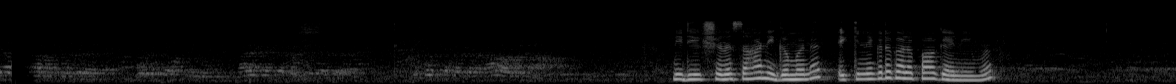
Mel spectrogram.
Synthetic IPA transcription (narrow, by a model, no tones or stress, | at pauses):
niɾiːkʂənəsaɦaniɡəmənəekinekəʈəɡaləpaːɡæniːmə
